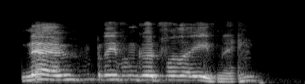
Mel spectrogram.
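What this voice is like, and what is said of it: Put-on British accent. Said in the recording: “in your British accent”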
